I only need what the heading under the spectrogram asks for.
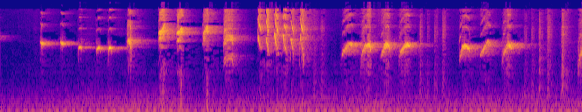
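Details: Ninja sunbird (konin) in full song, used to train other birds: series of clear repeated whistled notes, some descending, broken by dense high buzzy trills and rapid chirps.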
